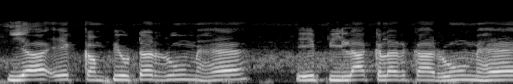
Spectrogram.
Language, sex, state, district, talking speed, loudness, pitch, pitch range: Hindi, male, Jharkhand, Deoghar, 130 wpm, -13 LUFS, 205 Hz, 200-215 Hz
